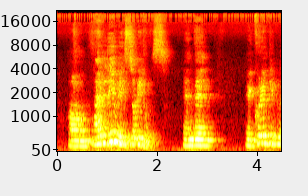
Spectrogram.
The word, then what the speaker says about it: Cerritos: Like, I live in Cerritos, and then the Korean people said not Cerritos,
